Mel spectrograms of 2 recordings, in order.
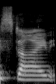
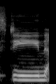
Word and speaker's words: stein: I always say Stein. It's Steen. I get the German in me goes with the second letter, which is I, so the Stein.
